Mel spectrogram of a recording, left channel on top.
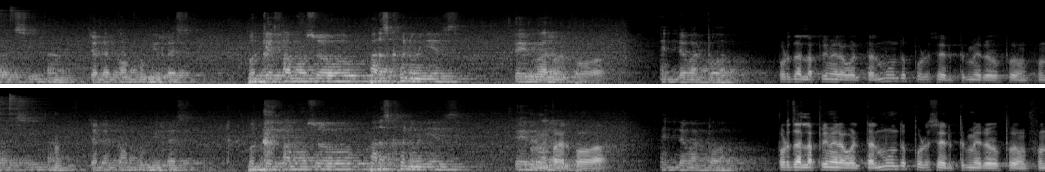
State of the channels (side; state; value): both; normal; correlation 0.18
